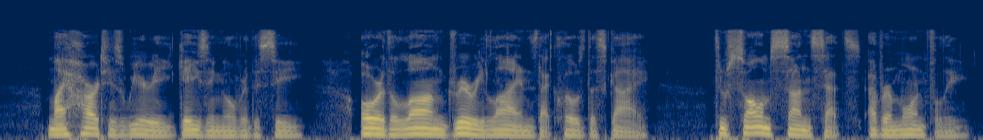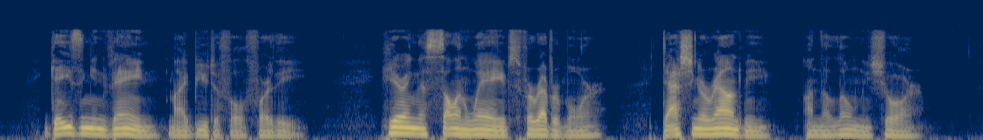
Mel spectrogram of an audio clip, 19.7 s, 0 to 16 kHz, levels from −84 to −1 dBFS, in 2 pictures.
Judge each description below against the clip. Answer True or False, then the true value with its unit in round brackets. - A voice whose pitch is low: True (90 Hz)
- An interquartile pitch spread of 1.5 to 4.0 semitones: True (3.7 semitones)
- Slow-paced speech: True (130 wpm)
